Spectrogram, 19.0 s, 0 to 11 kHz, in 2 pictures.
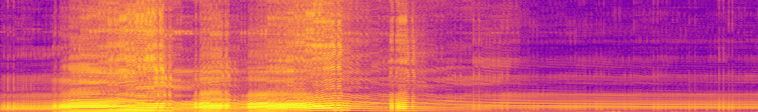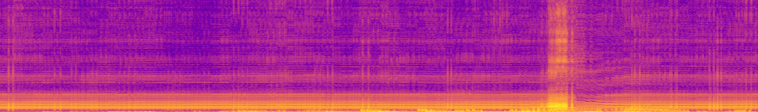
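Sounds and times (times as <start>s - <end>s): small two-stroke engine revving: 0.0s - 18.9s.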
